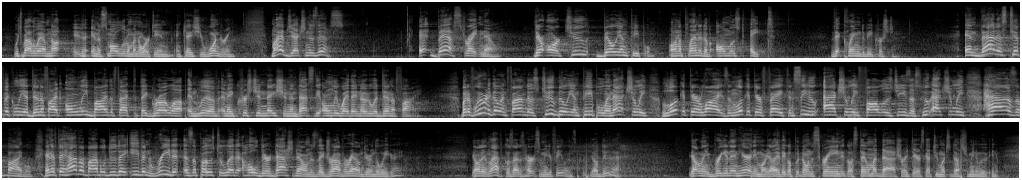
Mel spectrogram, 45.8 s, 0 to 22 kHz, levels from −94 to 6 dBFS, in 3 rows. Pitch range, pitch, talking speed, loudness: 145-210 Hz, 175 Hz, 235 wpm, -24 LUFS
